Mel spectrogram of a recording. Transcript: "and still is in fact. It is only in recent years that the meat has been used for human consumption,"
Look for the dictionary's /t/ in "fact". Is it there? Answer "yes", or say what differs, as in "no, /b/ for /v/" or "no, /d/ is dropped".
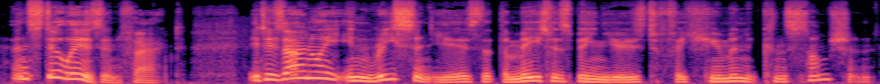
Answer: yes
